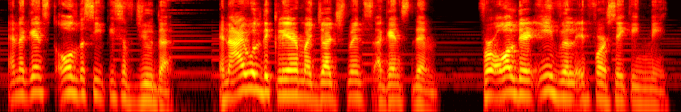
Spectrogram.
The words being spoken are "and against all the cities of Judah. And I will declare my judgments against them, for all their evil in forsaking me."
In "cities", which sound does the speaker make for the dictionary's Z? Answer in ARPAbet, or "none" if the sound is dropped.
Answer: S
